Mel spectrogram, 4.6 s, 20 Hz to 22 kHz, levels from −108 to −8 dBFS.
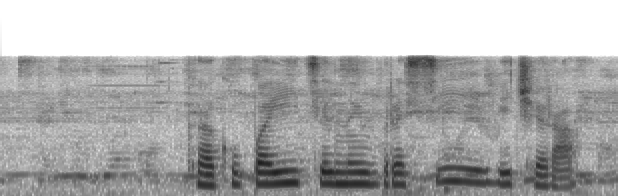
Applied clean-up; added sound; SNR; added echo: none; none; none; none.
